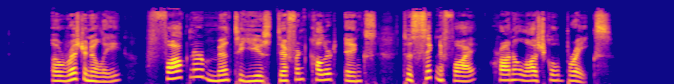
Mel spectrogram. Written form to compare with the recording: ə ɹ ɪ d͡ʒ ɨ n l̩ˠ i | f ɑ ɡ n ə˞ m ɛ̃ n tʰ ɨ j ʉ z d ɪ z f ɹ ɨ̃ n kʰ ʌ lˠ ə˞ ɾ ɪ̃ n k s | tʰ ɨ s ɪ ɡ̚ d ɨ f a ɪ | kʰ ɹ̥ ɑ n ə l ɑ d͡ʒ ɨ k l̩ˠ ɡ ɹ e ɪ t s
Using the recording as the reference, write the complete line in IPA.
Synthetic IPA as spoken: ə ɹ ɪ d͡ʒ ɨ n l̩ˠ i | f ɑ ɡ n ə˞ m ɛ̃ n tʰ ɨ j ʉ z d ɪ f ɹ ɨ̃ n kʰ ʌ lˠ ə˞ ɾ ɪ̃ ŋ k s | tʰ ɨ s ɪ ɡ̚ n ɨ f a ɪ | kʰ ɹ̥ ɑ n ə l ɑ d͡ʒ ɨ k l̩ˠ b ɹ e ɪ k s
